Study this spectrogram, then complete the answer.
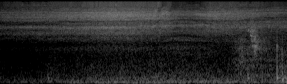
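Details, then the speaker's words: Oryx electric unicycle tubeless tire after about 1,200 miles: steady high-pitched hiss of air escaping under pressure from a small thorn puncture between the tread knobs. "I saw what I thought was a rock in the tread, and I reached to pull it out, and a thorn. Not that big. And can you hear the air?"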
